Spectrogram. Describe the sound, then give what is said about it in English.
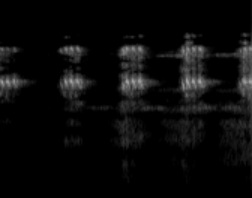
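A cricket chirps in five short, high-pitched trilling bursts at an even rhythm, faint and alone with no other sound. “So that's a cricket. You hear that early in the morning,”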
